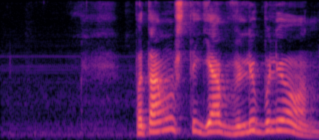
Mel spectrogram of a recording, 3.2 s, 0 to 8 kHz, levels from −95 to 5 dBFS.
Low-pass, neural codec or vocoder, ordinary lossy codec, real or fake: none; none; none; real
